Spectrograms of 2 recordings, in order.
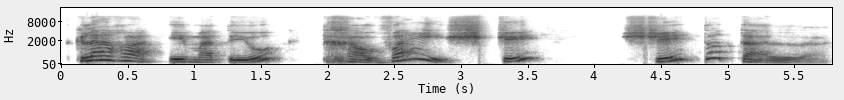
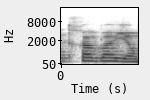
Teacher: Donc, ENT-nya nggak diucapkan ya.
